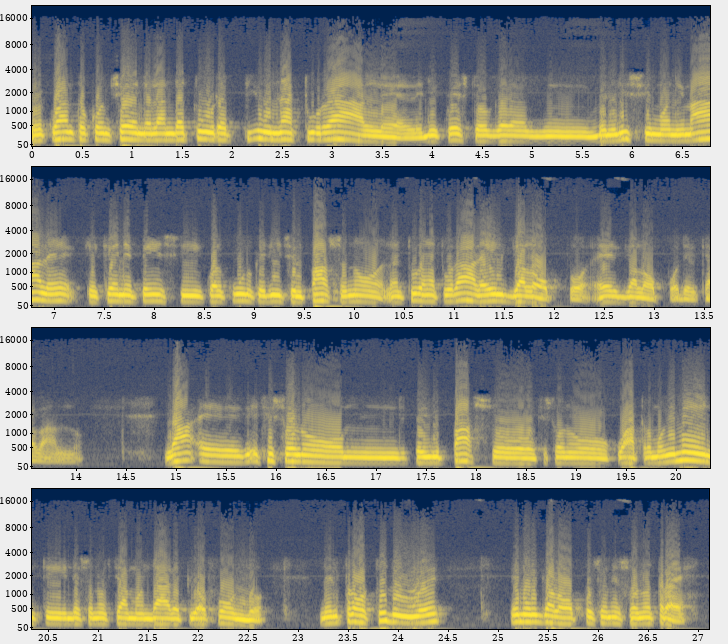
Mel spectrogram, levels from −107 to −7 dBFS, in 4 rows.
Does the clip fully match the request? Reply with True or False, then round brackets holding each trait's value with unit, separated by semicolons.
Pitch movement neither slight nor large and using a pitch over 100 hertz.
True (3.6 semitones; 135 Hz)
